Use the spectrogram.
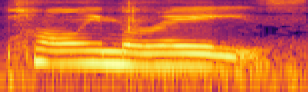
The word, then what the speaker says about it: polymerase: r as C except it's pronounced polymerase with a z like an enzyme is what it is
